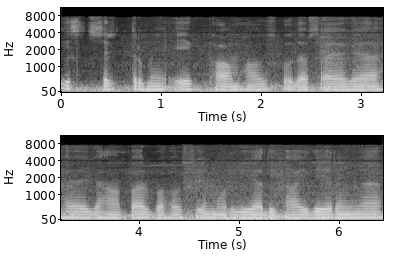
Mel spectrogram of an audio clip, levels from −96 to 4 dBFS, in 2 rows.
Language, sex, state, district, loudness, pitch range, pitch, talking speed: Hindi, male, Punjab, Pathankot, -16 LUFS, 110-115 Hz, 110 Hz, 175 wpm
